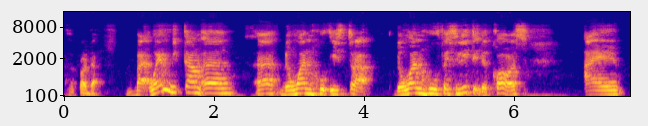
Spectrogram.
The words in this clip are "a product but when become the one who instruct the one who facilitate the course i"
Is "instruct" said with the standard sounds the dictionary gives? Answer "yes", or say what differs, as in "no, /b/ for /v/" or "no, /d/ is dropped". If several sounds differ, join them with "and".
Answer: no, /n/ is dropped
